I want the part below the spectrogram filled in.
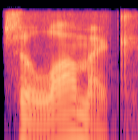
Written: coelomic

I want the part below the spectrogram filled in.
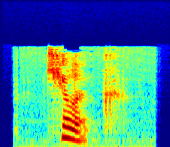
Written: killock

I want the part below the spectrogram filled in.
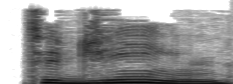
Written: tagine

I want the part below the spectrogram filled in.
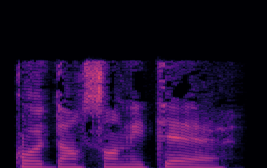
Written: cordon sanitaire

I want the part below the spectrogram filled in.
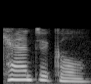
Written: canticle

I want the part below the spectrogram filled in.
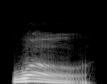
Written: wo

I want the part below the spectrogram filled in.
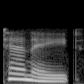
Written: tannate

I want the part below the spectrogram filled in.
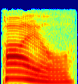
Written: pile

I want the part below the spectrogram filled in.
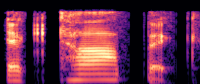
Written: ectopic

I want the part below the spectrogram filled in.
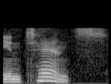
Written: intense

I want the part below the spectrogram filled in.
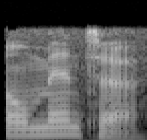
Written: omenta

